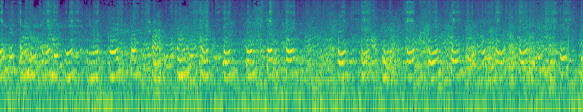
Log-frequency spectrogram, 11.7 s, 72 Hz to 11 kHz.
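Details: A colony of seals living at Pier 39 in San Francisco bark in a crowded chorus of hoarse, overlapping calls that rise and fall without pause.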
